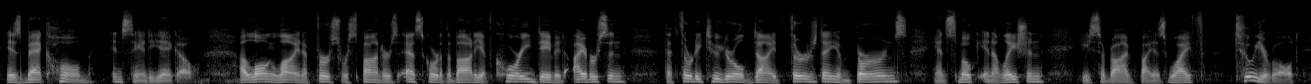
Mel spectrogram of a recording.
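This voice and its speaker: A man's voice: fairly low pitch, no room sound. A man with an American accent reading scripted news as a television anchor.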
